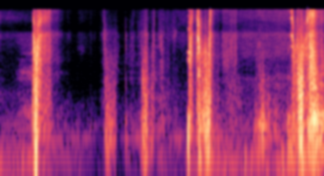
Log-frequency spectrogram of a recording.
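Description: Handling noise on a phone's microphone: short knocks and rubbing in several bursts as the phone is moved and turned. The loudest knock comes about half a second in, with further clusters near the middle and near the end.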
